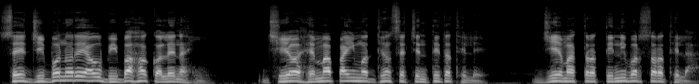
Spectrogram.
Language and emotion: Odia, neutral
